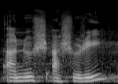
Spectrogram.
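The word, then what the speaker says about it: Anoosheh Ashoori: said I'm Iranian so if I get this pronunciation wrong you can hit me with a sharp Implement afterwards anush ashuri that's right o uh who was imprisoned alongside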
